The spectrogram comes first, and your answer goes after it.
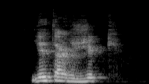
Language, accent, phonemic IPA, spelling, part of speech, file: French, Canada, /le.taʁ.ʒik/, léthargique, adjective, LL-Q150 (fra)-léthargique.wav
- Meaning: lethargic, sluggish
